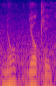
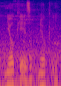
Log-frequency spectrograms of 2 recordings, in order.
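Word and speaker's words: Nortje: the south african fastball nor your key your keys which looks nothing like it sounds it's true a t sounds like a k i've actually been doing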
